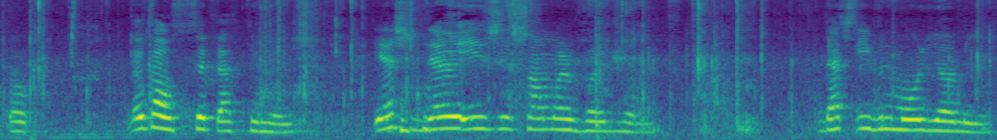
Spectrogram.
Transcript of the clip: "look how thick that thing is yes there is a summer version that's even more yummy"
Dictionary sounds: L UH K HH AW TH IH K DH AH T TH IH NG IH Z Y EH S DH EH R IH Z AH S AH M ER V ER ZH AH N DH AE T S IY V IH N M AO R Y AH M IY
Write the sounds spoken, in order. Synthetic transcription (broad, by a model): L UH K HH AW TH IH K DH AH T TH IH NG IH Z Y EH S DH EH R IH Z AH S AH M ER V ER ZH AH N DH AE T S IY V IH N M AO L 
